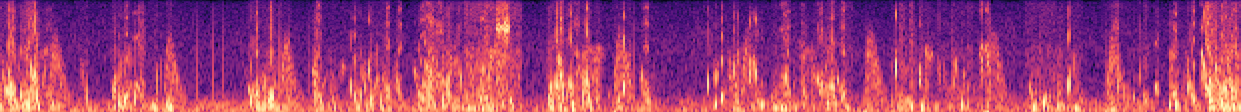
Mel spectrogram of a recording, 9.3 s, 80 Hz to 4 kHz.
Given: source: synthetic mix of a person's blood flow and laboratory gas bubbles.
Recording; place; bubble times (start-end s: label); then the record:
Doppler ultrasound of blood flow; subclavian vein
0.00-0.45 s: bubbles
0.57-0.69 s: bubbles
0.81-1.36 s: bubbles
1.83-2.19 s: bubbles
2.33-3.04 s: bubbles
3.09-3.92 s: bubbles
4.08-4.91 s: bubbles
5.26-6.41 s: bubbles
6.68-7.46 s: bubbles
7.68-8.13 s: bubbles
8.29-8.71 s: bubbles
8.76-9.32 s: bubbles
From the record:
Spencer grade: 4 (maximum detectable bubble signal sounding continuously throughout systole and diastole of every cardiac period, and overriding the amplitude of the normal cardiac signals); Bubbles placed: anywhere in the cardiac cycle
